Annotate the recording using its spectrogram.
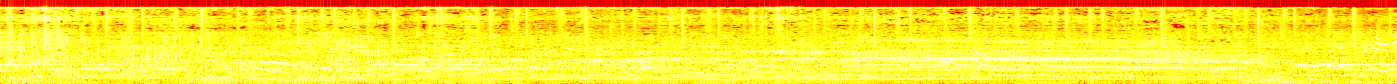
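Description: Small motorcycle engine inside a wooden wall-of-death drum. Its pitch falls as the rider comes down off the wall, then it runs steadily at low revs, and it drops away near the end as the bike comes to rest.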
